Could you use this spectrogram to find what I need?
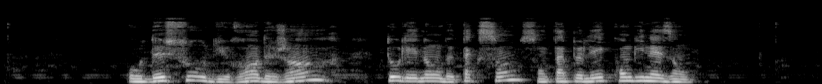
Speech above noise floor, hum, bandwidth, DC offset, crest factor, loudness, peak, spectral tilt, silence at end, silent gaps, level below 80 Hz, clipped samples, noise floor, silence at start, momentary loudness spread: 48 dB; none; 9.4 kHz; under 0.1%; 16 dB; -19 LUFS; -4 dBFS; -7 dB/octave; 1.3 s; none; -60 dBFS; under 0.1%; -66 dBFS; 1.3 s; 7 LU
